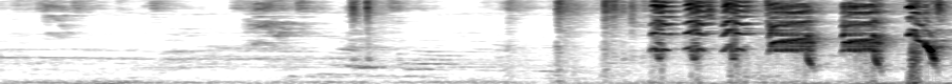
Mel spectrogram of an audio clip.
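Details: Nias hill myna, a loud lure for prompting birds to answer and sing. After a quiet start with faint room hum, the bird breaks into loud, harsh, broadband bursts mixed with sharp chips in the final two seconds.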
